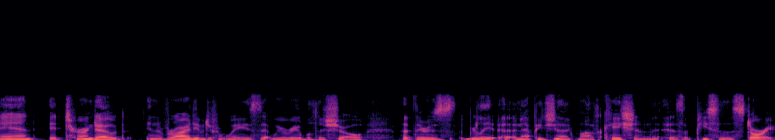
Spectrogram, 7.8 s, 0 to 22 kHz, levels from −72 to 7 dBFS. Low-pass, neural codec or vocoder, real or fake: 7.2 kHz; codec, 16 kHz, 4 kbps, X-Codec, HuBERT features, trained on balanced general audio; fake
